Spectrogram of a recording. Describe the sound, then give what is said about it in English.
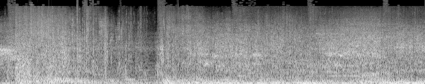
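A phosphorus grenade explodes in a loud, sustained booming roar of dense noise. It lasts about four seconds with a brief dip partway through, and no voices. “Good throw, Detroit! Phosphorus grenades.”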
